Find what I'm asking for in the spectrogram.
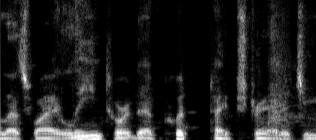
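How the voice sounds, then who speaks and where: A man is talking. His voice sounds dry and close, without any echo. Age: 60s. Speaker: cattle market analyst and commodity broker. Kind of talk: radio interview. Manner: halting, many fillers and repetitions.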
